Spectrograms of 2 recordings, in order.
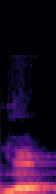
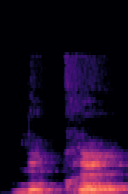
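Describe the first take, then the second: First: The letters are joined into one syllable. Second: Each letter is said as its own syllable. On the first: "you need to say it together" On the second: "you pronounce it by itself"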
